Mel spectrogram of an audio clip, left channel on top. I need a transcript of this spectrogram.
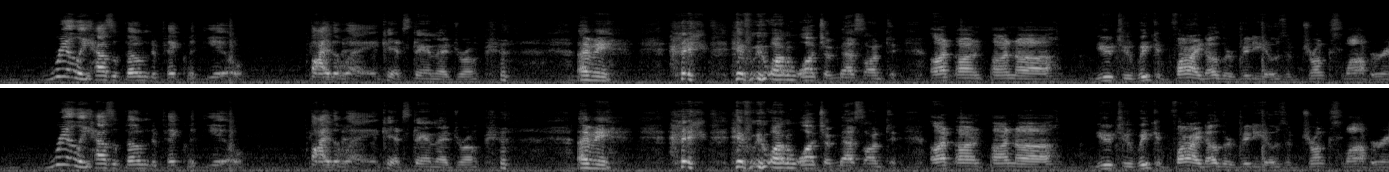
really has a bone to pick with you. By the I way, can't stand that drunk. I mean, if we want to watch a mess on YouTube, we can find other videos of drunk slobber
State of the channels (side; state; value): both; normal; correlation 0.61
